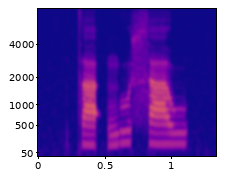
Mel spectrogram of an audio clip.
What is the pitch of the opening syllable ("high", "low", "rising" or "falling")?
low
